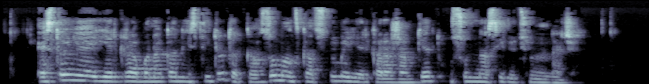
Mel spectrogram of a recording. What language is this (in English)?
Armenian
